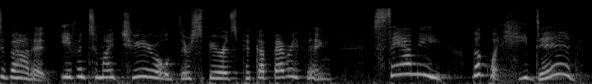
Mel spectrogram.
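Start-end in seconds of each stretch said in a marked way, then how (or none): 3.7-5.8 put-on high, animated talk to a little child; excited parent. Mother telling her young child about a hero, excited. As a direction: coo it up high to impress a toddler.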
